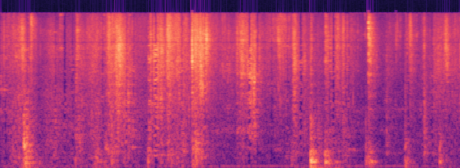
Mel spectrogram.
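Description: Irregular clinks, knocks and rattles of metal grill parts and foam packing being handled and lifted out of a cardboard box, with one sharper knock a little before five seconds in.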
